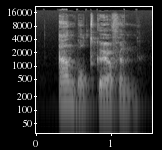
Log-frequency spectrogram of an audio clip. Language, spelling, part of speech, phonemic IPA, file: Dutch, aanbodcurven, noun, /ˈambɔtˌkʏrvə(n)/, Nl-aanbodcurven.ogg
- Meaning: plural of aanbodcurve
